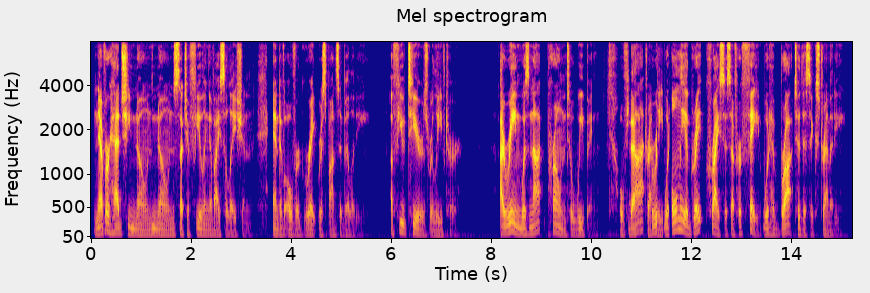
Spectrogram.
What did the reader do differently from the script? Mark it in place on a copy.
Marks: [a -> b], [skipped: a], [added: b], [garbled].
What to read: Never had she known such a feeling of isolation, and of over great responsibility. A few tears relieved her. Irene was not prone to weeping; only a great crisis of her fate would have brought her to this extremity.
Never had she known [added: known] such a feeling of isolation, and of over great responsibility. A few tears relieved her. Irene was not prone to weeping; [garbled] only a great crisis of her fate would have brought [skipped: her] to this extremity.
